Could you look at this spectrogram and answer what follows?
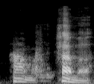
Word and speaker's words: Hamer: Is that how you say it, Hamer? Hammer, okay.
